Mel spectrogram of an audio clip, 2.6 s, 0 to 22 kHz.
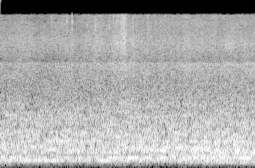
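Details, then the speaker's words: Hackett Mills turbine on its first spin after a rebuild, December 2013, not online and turning slowly at a little under 20% speed with oil pressure up. A steady rushing drone with a low hum and no knocks or grinding; smooth at low speed. "this isn't online this is just slowly spinning around about a little less than 20% so pit Mills spinning in the circle first time December 2013"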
